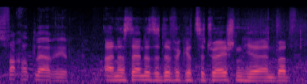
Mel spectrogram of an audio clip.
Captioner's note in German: englisch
